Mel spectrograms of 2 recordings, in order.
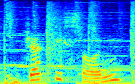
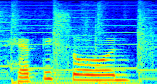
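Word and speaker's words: Gettison: pronouncing my name so sometimes they mistakenly pronounce my name as hetison so i'm i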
